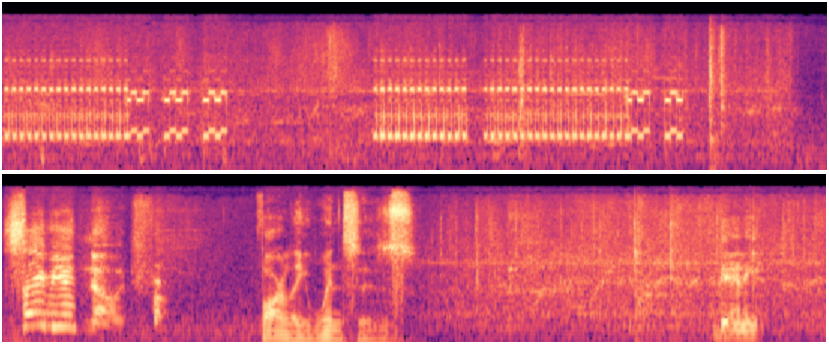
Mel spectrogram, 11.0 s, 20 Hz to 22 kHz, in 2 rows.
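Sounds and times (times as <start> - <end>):
telephone ringing with an electronic tone: 0.0 - 1.6, 2.5 - 4.6
speech: 5.8 - 6.6, 7.2 - 8.3, 10.3 - 10.6.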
